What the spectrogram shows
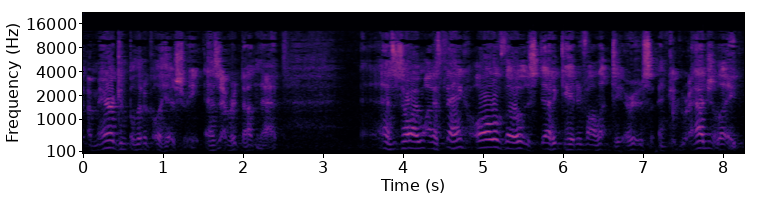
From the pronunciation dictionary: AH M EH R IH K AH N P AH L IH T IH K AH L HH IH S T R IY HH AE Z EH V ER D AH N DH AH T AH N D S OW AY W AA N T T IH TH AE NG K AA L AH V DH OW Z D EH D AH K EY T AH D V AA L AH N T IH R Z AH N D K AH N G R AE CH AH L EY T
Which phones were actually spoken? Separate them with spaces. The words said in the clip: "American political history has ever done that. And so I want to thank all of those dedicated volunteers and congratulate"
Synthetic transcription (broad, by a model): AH M EH R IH K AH N P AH L IH T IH K L HH IH S T R IY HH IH Z EH V ER D AH N DH AH T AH N S OW AY W AA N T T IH TH AE NG K AA L AH V DH OW Z D EH D AH K EY T AH D V AA L AH N T IH R Z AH N K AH N G R AE CH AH L EY T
